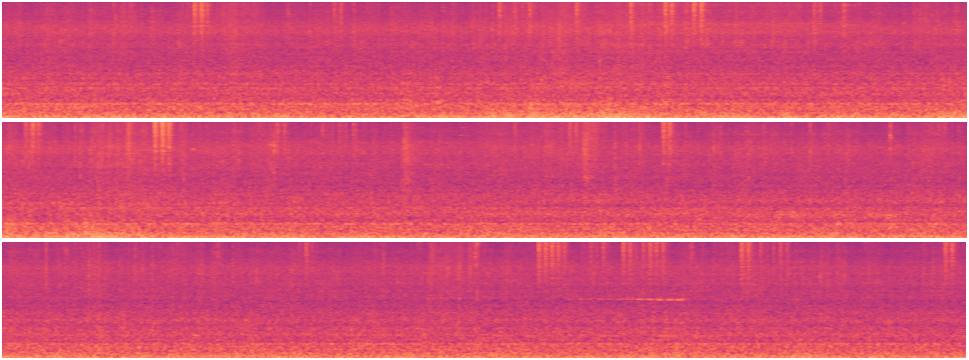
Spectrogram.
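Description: Amtrak Keystone Service passenger train running at speed, heard from inside the coach: a steady low rumble of the car and its wheels on the rails.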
